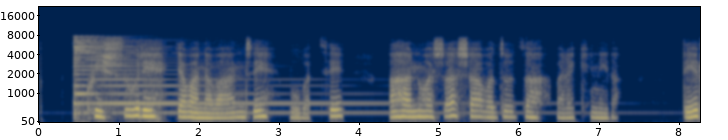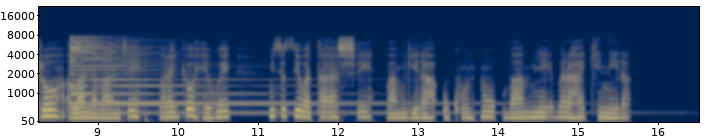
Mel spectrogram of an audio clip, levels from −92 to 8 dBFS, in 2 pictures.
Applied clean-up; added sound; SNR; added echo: none; Keyboard (musical); 13 dB; none.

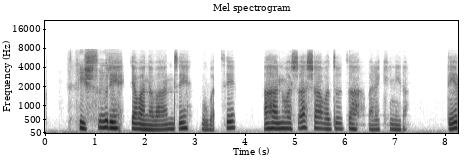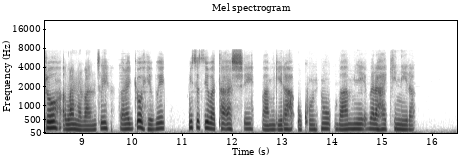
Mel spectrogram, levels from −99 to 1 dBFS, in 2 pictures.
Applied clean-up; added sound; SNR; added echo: neural diffusion model UNIVERSE++.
